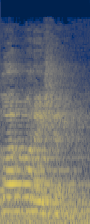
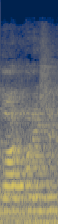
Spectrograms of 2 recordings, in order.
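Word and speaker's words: corporation: हम बोलते हैं कॉर्पोरेशन, इसमें अगर आर आ रहा है बीच में, अगर आपको आर को प्रोनाउंसिएट कर रहे हो तो ये आपका अमेरिकन इंग्लिश है। ब्रिटिश इंग्लिश में बीच में कहीं पर भी आ रहा है तो उसको साइलेंट कर देते हैं। कॉर्पोरेशन, डेवलपमेंट, बहुत सारे शब्द बीच में जहां पर भी आपको आर मिल रहा है तो उसको हम साइलेंट करते हैं।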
